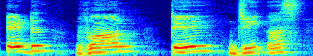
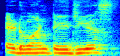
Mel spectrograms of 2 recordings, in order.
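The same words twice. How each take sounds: First: advantageous stretched very slowly, each syllable held; slow drawn-out reveal. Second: Said in the usual way. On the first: Shown as a demonstration. Teacher showing students the full word, very slow. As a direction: spell out advantageous slowly in sound. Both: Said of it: "तो पूरी meaning".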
